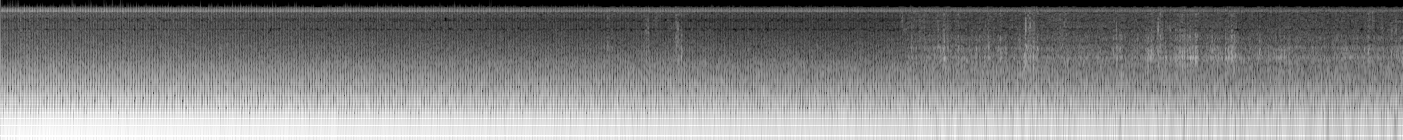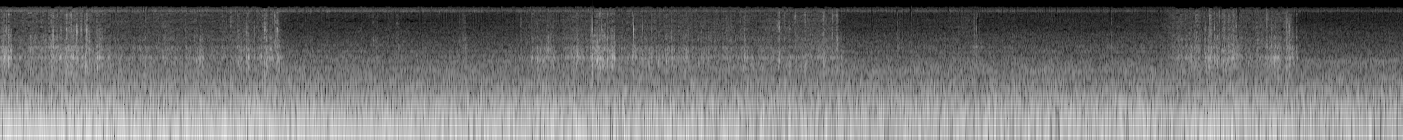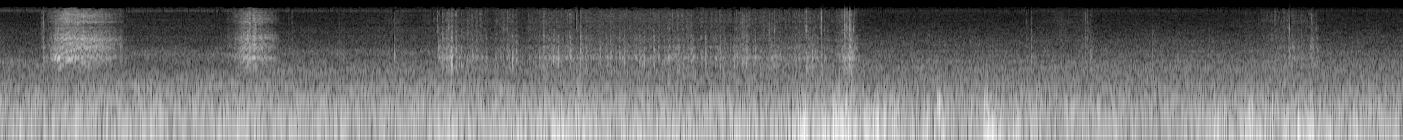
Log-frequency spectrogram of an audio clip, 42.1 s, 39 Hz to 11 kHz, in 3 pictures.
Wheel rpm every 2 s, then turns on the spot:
0, 0, 0, 0, 20, 20, 20, 20, 10, 0, 20, 10, 0, 10, 10, 10, 20, 20, 10, 10, 0.
8-18 20-22 26-28 32-38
